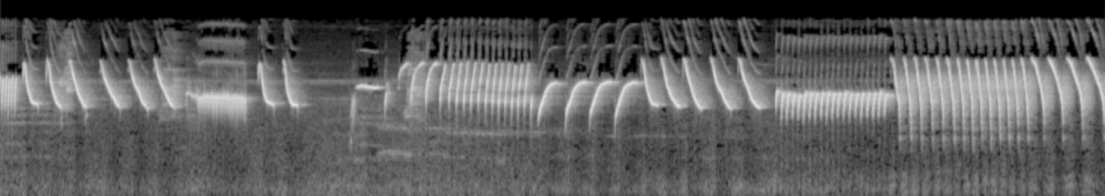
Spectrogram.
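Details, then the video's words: Belgian canary song meant to warm up a canary: rapid repeated downslurred whistles in varied phrases, switching to rolling trills and dense buzzy rattles, loud and continuous. "canário belga muito lindo cantando, aqueça seu canário imediatamente"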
